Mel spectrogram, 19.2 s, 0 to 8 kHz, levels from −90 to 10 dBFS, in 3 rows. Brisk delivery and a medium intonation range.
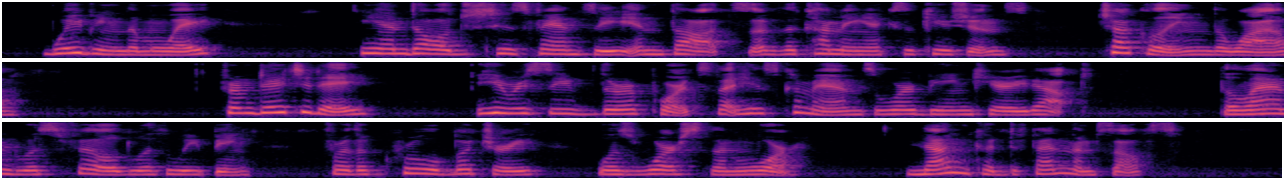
No: average, 150 wpm; average, 3.4 semitones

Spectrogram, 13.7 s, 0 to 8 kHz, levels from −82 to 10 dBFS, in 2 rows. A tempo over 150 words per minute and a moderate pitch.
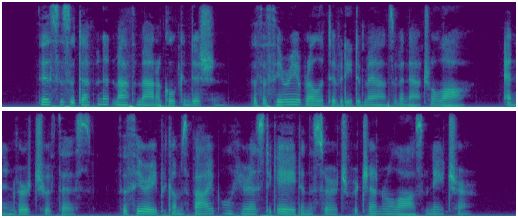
Yes: average, 160 wpm; medium, 170 Hz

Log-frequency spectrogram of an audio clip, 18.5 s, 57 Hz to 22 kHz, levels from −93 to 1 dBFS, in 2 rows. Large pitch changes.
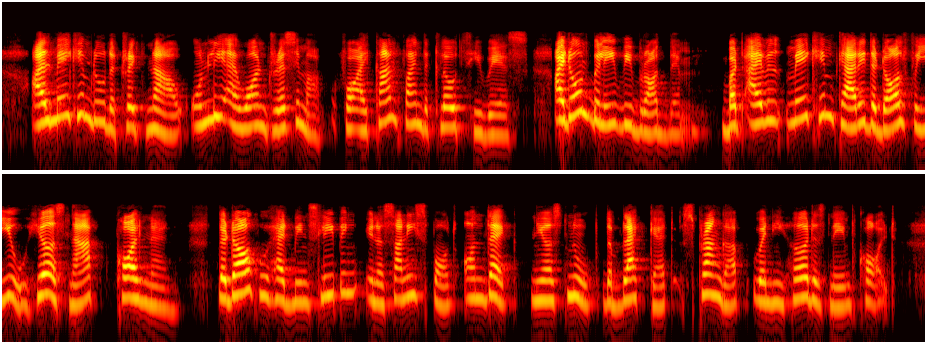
No: average, 4.4 semitones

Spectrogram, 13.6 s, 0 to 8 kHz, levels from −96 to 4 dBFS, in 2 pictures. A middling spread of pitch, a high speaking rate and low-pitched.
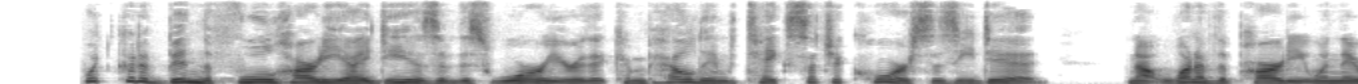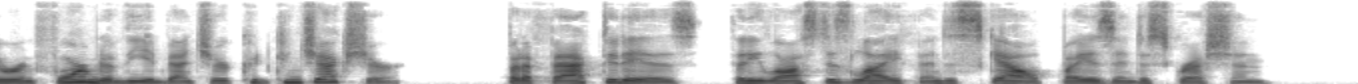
No: average, 4.6 semitones; fast, 225 wpm; medium, 185 Hz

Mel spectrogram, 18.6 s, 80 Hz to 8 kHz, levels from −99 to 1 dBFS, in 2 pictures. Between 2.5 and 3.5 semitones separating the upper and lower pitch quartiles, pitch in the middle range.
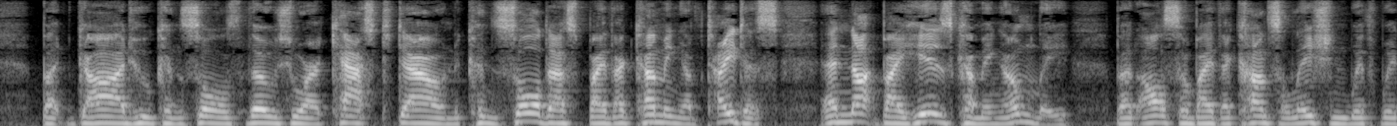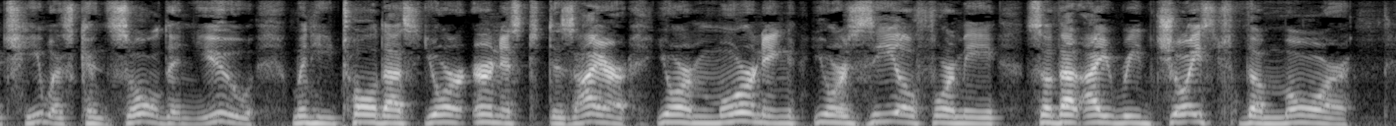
Yes: average, 2.8 semitones; medium, 155 Hz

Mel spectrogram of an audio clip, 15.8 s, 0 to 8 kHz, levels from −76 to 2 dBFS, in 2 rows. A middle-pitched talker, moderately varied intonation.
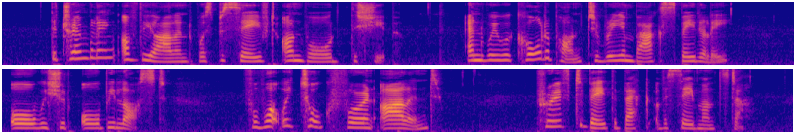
No: high, 215 Hz; average, 4.0 semitones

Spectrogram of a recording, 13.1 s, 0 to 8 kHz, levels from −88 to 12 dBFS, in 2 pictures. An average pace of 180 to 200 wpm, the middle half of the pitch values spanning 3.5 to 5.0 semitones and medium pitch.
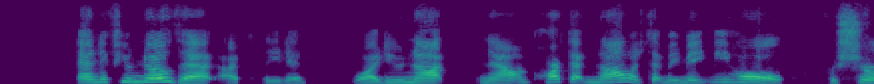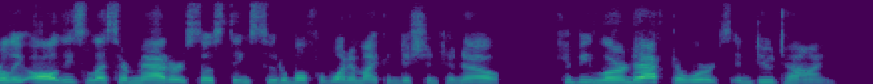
No: average, 195 wpm; average, 4.3 semitones; high, 205 Hz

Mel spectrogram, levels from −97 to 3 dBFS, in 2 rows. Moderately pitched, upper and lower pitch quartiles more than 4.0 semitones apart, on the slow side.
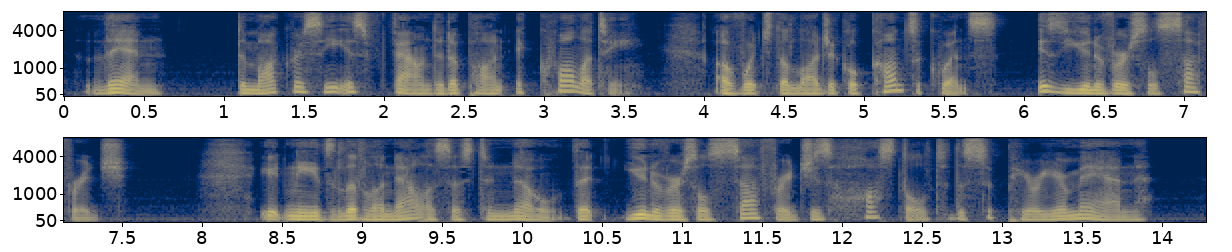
No: low, 110 Hz; average, 4.5 semitones; slow, 120 wpm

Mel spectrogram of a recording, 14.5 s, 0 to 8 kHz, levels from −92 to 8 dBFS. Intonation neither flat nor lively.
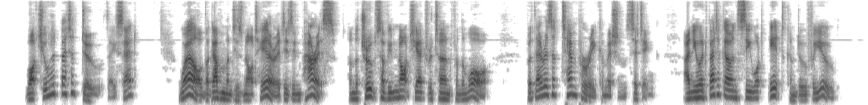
No: wide, 7.2 semitones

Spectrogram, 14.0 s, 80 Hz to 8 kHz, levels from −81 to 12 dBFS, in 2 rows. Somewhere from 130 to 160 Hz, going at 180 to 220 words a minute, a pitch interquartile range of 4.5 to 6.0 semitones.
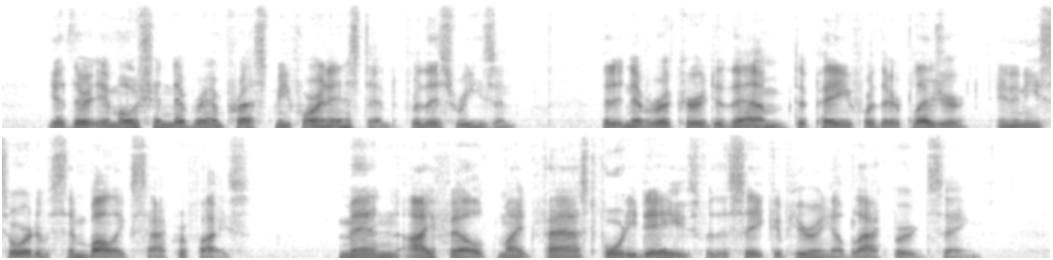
Yes: medium, 140 Hz; average, 190 wpm; average, 5.2 semitones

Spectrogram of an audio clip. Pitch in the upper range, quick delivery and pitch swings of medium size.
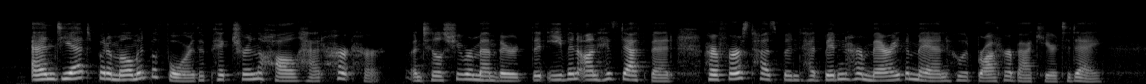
No: high, 210 Hz; fast, 210 wpm; wide, 6.2 semitones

